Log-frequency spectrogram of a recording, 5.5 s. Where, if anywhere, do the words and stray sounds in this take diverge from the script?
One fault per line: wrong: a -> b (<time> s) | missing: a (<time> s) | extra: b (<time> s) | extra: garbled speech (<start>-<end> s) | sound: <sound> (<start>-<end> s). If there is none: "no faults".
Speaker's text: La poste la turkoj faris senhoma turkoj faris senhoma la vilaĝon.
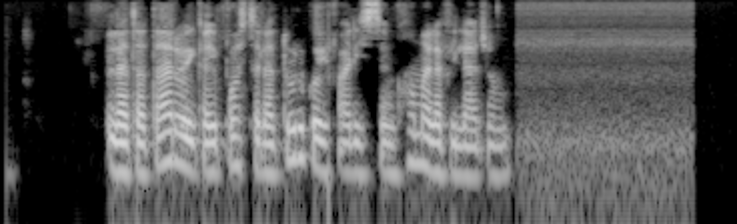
extra: tataroj kaj (1.0 s)
missing: turkoj faris senhoma (3.3 s)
